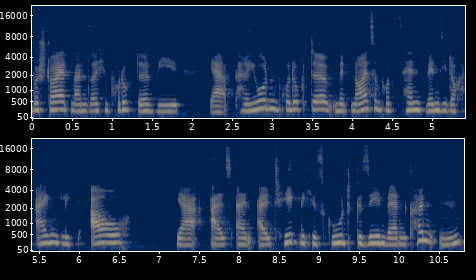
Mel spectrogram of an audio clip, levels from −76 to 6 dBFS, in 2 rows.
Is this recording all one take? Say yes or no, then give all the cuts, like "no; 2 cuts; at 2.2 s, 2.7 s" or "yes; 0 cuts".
yes; 0 cuts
